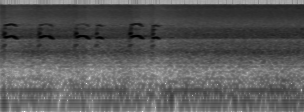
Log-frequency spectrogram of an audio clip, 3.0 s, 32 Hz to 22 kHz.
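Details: Bald eagles on the West End live nest cam, 08/06/2023, 05:24; a run of sharp, slurred chirping notes repeated about three times a second, then fading to a steady background hum.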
